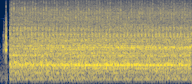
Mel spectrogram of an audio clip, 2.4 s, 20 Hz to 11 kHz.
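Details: 2013 Chevy Equinox 2.4L four-cylinder idling right after a PCV upgrade (PCV valve added atop modified cap, line to intake manifold) against clogged-PCV rear main seal failure: steady, even mid-pitched hum, no knocks or misses; normal idle.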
